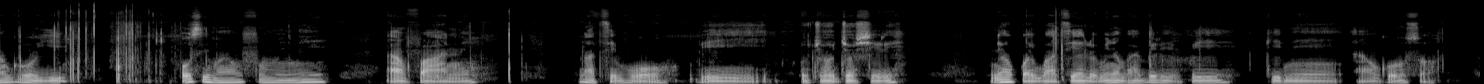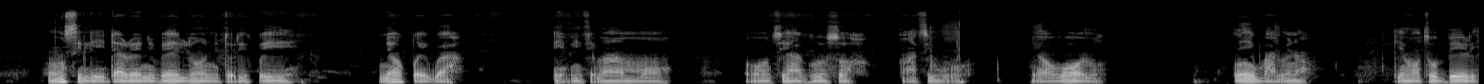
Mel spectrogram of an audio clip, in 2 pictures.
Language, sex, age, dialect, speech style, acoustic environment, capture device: Yoruba, male, 35-44, Nigeria - Ibadan, tired, people talking, mobile / Linux / Chrome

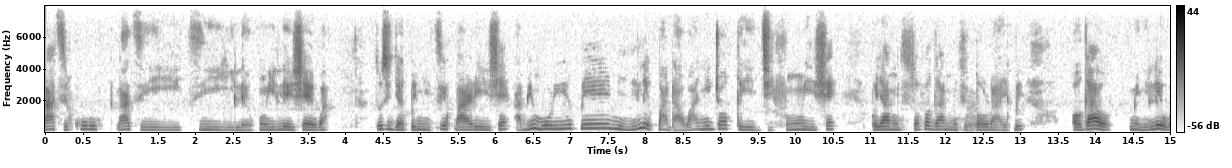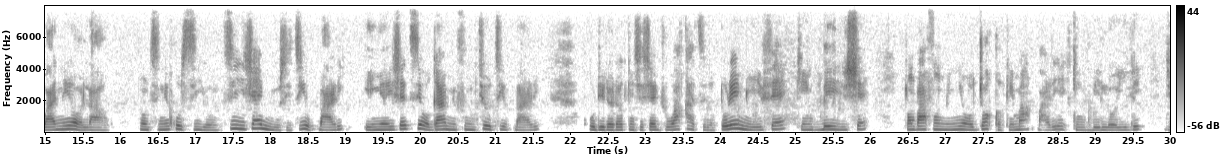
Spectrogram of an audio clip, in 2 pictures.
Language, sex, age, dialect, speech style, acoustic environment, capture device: Yoruba, female, 25-34, Nigeria - Ibadan, happy, music, desktop / Linux / Chrome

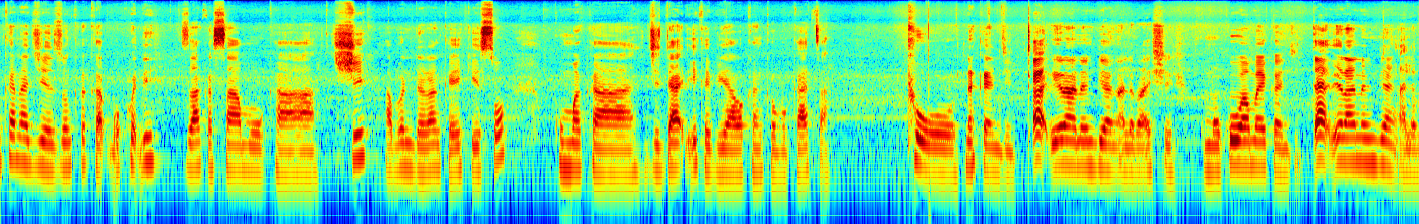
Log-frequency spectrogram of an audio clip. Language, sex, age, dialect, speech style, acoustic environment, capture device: Hausa, female, 25-34, Nigeria - Kano, relaxed; focused, silence, mobile / Linux / Chrome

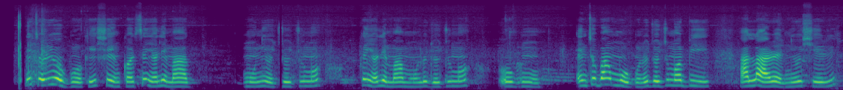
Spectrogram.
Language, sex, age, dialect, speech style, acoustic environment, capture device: Yoruba, female, 35-44, Nigeria - Ibadan, relaxed; focused, nature; silence, mobile / Linux / Chrome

